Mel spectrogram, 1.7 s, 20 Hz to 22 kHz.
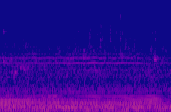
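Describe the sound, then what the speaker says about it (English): Water pours steadily as a betta fish is tipped from its container into a 10-gallon planted tank, a continuous close splashing trickle without speech. "Now, all we need to do is pour the Betta in."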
